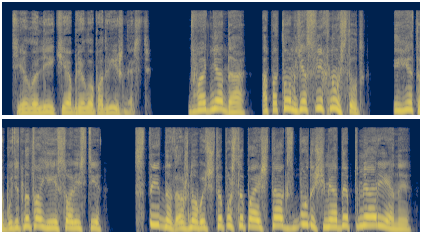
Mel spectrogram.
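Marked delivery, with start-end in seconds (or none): 2.3-10.3 put-on crazy girl voice. Crazy girl accusing her friend.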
